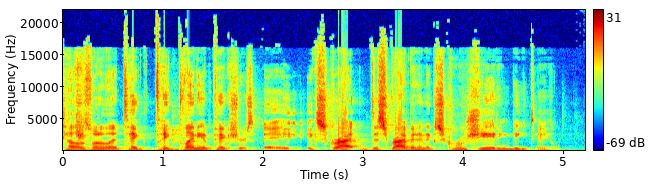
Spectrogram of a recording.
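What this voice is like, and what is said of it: Southern gentleman accent. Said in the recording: “I'm getting this Savannah Gentleman accent in here a little bit for us.”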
